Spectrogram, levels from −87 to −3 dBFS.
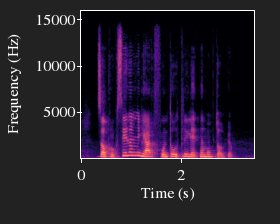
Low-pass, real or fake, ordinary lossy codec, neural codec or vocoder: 14.4 kHz; fake; none; codec, 32 kHz, 1.9 kbps, SNAC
